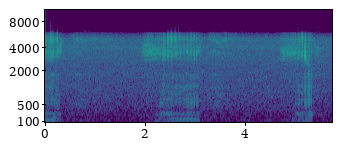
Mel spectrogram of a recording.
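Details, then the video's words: Sleeping dog named Tyson on a love seat gives loud snores, two or three rasping, rumbling breaths a few seconds apart with soft hiss between them in a quiet room. "DOG SNORING"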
